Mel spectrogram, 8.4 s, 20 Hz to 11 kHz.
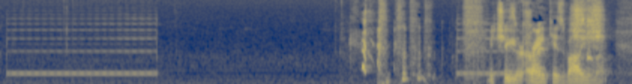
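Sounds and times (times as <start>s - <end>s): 
buzzy phone ringback tone over the line: 0.0s - 2.1s, 6.1s - 7.0s
laughter: 4.8s - 6.4s
speech: 5.3s - 8.2s
faint line hiss: 7.6s - 8.4s.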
